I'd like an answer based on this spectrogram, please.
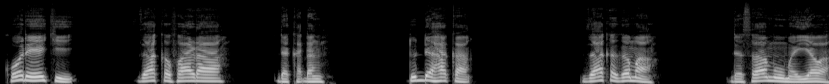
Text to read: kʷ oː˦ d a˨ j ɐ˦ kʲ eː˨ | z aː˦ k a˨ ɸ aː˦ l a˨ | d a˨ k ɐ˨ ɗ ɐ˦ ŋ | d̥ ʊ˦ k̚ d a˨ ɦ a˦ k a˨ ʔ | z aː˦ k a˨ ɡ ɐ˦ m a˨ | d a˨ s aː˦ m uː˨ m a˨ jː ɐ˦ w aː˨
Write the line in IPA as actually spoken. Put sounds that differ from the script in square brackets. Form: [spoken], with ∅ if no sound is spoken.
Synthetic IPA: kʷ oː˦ d a˨ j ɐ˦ kʲ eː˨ | z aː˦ k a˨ ɸ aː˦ [ɽ] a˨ | d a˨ k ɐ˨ ɗ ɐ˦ ŋ | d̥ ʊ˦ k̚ d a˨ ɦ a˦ k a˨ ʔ | z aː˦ k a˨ ɡ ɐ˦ m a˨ | d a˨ s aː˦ m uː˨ m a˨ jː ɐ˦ w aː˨

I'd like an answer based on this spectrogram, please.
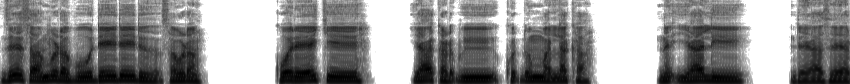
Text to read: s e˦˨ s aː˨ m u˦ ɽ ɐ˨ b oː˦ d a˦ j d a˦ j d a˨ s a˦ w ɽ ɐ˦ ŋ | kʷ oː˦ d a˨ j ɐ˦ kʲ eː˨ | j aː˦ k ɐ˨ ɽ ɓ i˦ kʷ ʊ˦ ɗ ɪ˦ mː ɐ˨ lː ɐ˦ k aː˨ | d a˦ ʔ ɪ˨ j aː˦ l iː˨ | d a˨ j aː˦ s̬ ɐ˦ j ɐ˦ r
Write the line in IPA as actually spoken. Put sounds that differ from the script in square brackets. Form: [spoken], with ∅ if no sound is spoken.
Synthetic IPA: [z] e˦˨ s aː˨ m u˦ ɽ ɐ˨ b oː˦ d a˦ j d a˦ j d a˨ s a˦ w ɽ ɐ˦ ŋ | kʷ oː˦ d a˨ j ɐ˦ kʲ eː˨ | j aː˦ k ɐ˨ ɽ ɓ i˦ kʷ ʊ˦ ɗ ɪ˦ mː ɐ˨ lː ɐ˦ k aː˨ | [n] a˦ ʔ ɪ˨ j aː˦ l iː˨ | d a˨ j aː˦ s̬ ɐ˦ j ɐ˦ r

